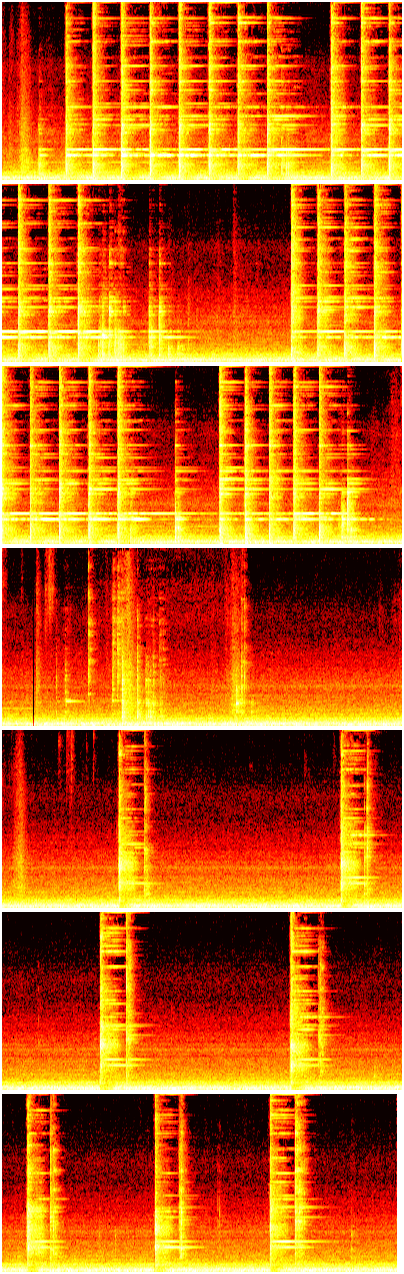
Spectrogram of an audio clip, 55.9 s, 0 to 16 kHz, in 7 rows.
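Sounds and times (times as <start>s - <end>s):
hammer striking metal on anvil: 0.7s - 11.9s, 13.8s - 23.6s, 25.1s - 27.2s, 34.3s - 35.1s, 38.8s - 39.6s, 41.9s - 43.0s, 45.8s - 46.8s, 48.5s - 49.4s, 51.0s - 52.0s, 53.3s - 54.6s.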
